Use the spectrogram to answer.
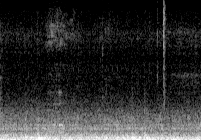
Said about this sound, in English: there's a loud ass fucking car right next to me. It's right next to me on my left. Please turn yes, thank goodness. Away from me.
